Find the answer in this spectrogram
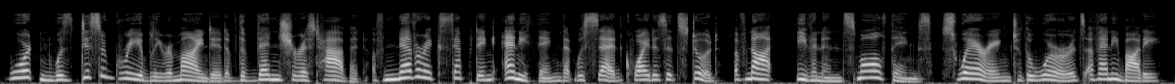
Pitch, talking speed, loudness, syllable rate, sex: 210 Hz, 155 wpm, -18 LUFS, 4.7 syllables/s, female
